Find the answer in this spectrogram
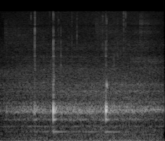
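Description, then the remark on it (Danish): Two distinct water drips plop about a second apart from stalactites into a still cave lake, each a short bright splash over a steady, faint tonal hum with no voices present. “Det drøber ud på søen, som regnvejr.”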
